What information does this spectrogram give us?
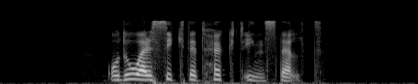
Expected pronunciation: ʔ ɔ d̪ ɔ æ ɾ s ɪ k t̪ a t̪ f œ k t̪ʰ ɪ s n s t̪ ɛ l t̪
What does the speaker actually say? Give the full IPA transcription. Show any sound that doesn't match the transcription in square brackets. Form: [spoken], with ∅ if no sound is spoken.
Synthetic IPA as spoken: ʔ ɔ d̪ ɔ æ ɾ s ɪ k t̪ [ə] t̪ [h] œ k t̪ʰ ɪ [∅] n s t̪ ɛ l t̪

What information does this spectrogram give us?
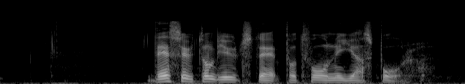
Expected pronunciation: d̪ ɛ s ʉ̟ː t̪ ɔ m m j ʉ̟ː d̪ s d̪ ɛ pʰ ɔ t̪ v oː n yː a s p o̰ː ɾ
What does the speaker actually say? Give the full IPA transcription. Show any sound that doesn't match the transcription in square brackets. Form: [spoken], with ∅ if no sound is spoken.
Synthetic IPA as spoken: d̪ ɛ s ʉ̟ː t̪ ɔ m [b] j ʉ̟ː d̪ s d̪ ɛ pʰ ɔ [t̪ʰ] v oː n yː a s p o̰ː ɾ

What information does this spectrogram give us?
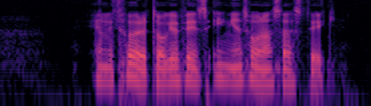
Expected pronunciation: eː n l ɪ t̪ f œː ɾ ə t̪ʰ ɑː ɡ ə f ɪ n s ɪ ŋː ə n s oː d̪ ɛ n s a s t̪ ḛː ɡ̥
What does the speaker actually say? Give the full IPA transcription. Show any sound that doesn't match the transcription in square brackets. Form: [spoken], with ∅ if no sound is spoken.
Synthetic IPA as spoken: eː n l ɪ t̪ f œː ɾ ə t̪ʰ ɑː ɡ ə f ɪ n s ɪ ŋː ə n s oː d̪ [a] n s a s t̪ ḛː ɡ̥

